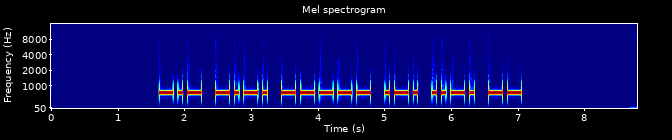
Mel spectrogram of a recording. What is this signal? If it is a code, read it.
Morse code, heard as a keyed tone, about 19 wpm, 700 Hz. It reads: KC0RFM
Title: Speed Racing - USA 2x3 Call Signs 17wpm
